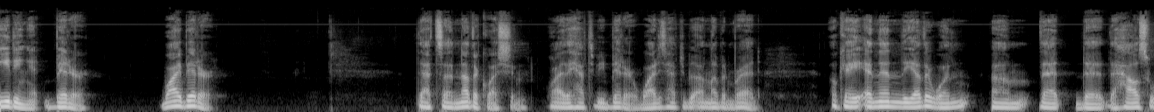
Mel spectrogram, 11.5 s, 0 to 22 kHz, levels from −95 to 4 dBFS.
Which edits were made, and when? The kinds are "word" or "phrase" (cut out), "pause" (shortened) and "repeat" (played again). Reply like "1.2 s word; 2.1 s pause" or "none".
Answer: 10.4 s word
